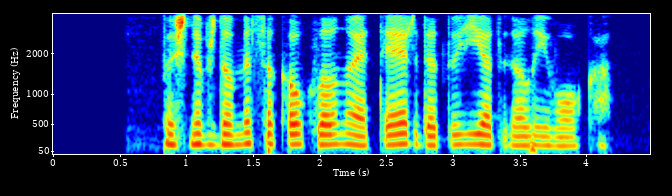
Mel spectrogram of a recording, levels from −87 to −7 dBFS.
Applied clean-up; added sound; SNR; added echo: none; none; none; none.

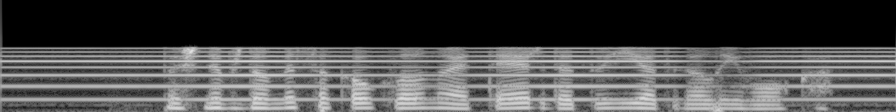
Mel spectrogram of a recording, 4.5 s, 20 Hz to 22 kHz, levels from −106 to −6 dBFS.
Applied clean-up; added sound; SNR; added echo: none; Bowed string instrument; -3 dB; none.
